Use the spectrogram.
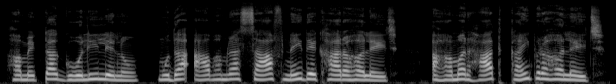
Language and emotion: Maithili, fearful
